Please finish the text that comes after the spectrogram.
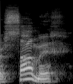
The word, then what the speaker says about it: samekh: The letter Samekh is to be read like the letter S in sailing.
